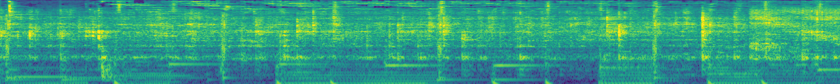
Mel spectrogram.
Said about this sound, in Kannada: ಅಲ್ಲಿನವರೆಗೂ ಇದನ್ನು ತಿರುಗಿಸಿ ಟೊಮೊಟೊನ ಚೆನ್ನಾಗಿ ಬೇಯಿಸ್ಕೊಳ್ಳೋಣ.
